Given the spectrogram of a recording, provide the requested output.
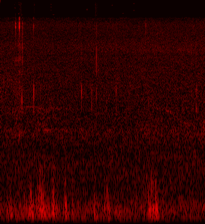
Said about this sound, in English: Now it's summer. It's quite windy, although the wind is abating now in the evening.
